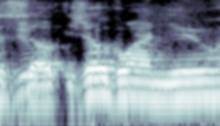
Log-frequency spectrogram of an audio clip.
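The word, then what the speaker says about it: Zhou Guanyu: But with Jean, I keep it's a Zhou Guan Yu is how you say it. They call him Joy to make it easy.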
